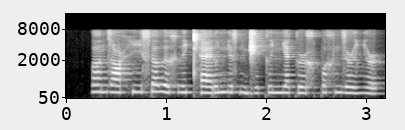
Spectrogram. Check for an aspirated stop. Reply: present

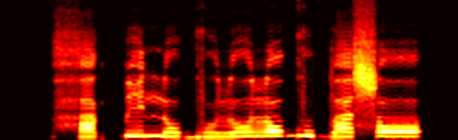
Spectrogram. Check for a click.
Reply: absent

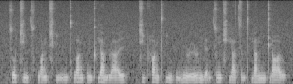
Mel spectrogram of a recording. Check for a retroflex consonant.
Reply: present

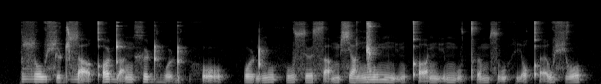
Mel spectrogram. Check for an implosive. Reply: absent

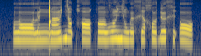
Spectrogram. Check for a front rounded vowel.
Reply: present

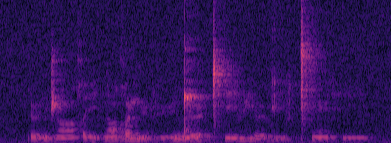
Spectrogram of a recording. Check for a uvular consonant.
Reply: present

